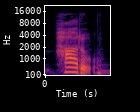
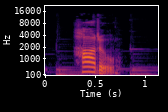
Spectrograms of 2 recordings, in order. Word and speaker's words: 하루: word number 164 haru haru this is pronounced as the two-syllable word the first syllable is ha the second syllable is pronounce it with me haru the word haru is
